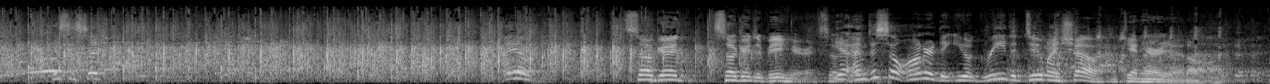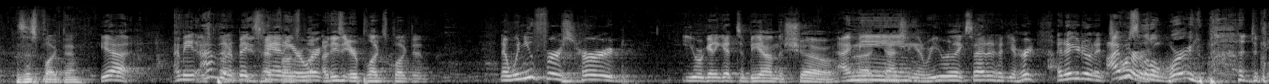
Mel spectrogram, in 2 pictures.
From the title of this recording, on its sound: Live from Skyline Comedy Cafe!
